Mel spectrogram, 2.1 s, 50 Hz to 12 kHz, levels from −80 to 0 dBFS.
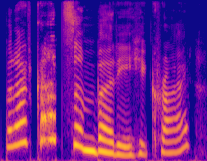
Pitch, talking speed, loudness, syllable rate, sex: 285 Hz, 175 wpm, -14 LUFS, 5.6 syllables/s, female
